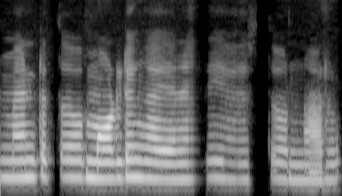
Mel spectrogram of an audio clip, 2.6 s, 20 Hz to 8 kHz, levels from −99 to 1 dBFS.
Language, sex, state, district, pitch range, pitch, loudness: Telugu, female, Andhra Pradesh, Chittoor, 195-220 Hz, 210 Hz, -21 LUFS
